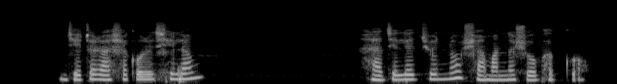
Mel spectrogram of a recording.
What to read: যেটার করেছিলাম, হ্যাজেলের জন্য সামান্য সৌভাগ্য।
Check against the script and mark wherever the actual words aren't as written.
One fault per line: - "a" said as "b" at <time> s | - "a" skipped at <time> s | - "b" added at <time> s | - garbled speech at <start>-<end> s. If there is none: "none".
- "আশা" added at 1.0 s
